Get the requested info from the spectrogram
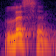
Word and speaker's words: listen: Can you spell the word listen? Listen to me. – Listen. – Listen. – Listen. It's written like listen, yeah. – But T is silent there.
